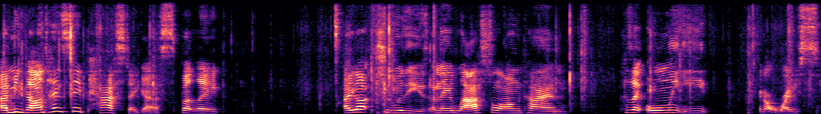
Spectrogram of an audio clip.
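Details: Woman with Tourette syndrome producing a phrase-type vocal tic, followed immediately by a dystonic neck tic; vocal tic (Tourette syndrome).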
